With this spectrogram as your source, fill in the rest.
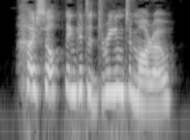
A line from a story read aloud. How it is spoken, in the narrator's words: she cried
